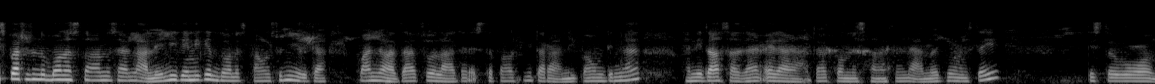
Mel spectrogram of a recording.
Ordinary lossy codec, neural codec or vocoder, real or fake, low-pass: AAC, 32 kbps; codec, 24 kHz, 0.9 kbps, WavTokenizer, medium speech release version 2; fake; 7.2 kHz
